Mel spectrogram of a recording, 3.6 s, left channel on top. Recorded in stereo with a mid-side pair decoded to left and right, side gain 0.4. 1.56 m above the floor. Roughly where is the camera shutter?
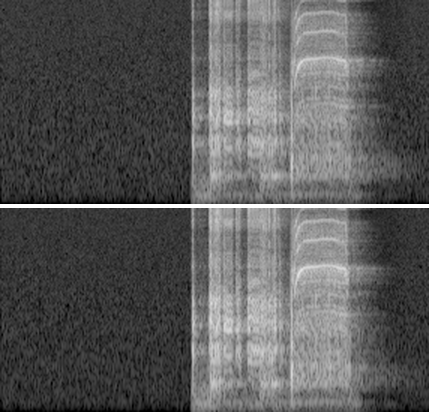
Ahead right.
